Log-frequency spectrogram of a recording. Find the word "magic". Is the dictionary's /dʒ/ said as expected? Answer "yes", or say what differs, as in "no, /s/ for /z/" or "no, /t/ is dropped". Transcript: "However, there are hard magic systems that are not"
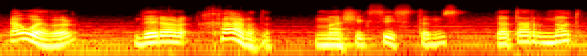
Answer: no, /ʃ/ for /dʒ/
